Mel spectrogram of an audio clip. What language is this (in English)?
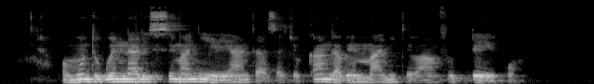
Ganda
